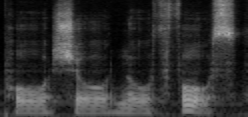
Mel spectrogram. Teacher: poor and sure have totally merged into the North Force lexical set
